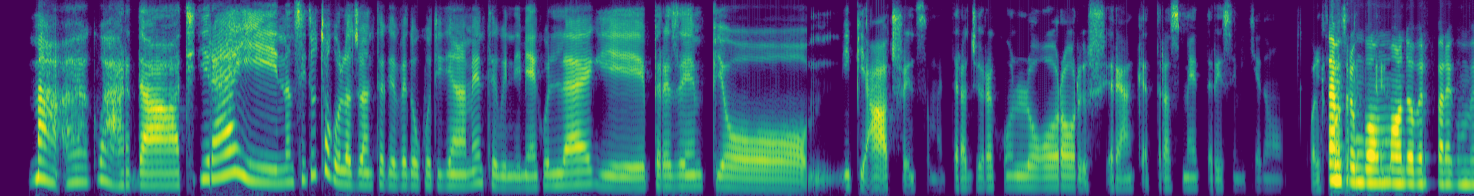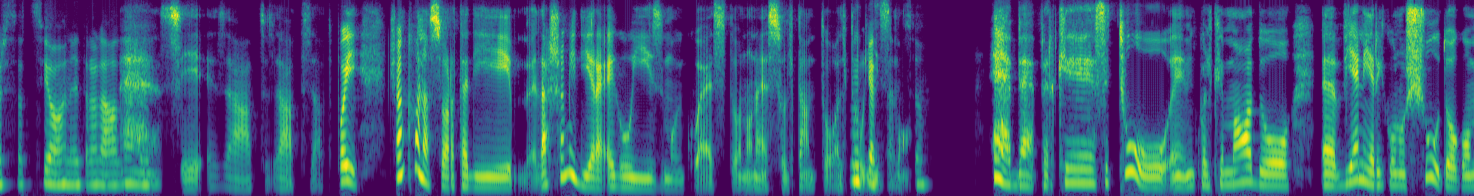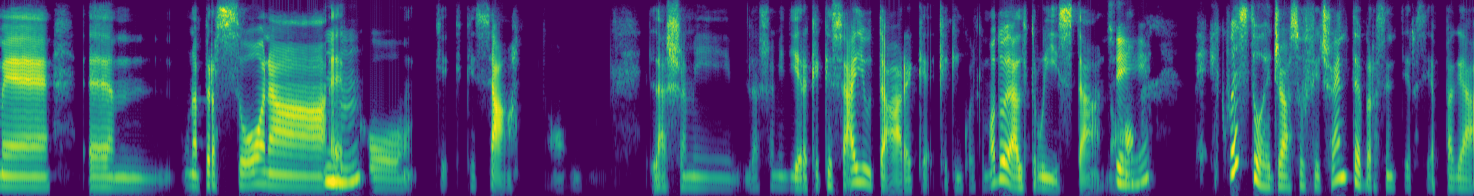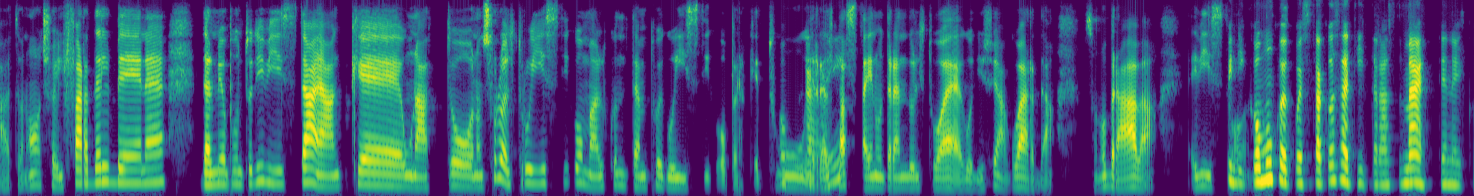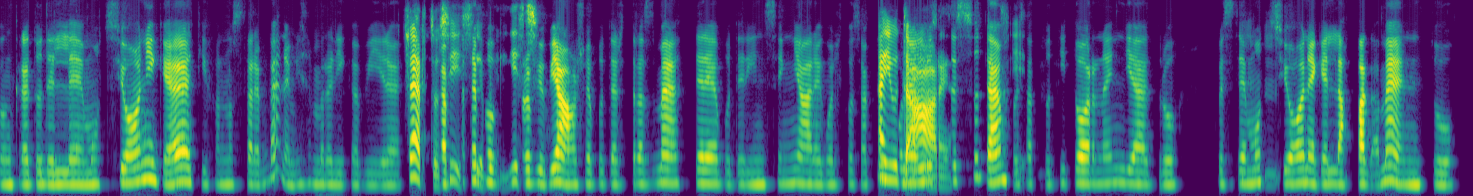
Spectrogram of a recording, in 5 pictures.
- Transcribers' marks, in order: "Cioè" said as "ceh"; "proprio" said as "propio"
- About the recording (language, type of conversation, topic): Italian, podcast, Come impari meglio: ascoltando, leggendo o facendo?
